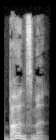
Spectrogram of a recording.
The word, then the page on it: bondsman: British English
